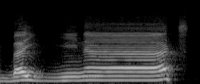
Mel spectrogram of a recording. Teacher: Kalau berhenti, pastikan huruf ta ni dihamaskan, dianginkan dia.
